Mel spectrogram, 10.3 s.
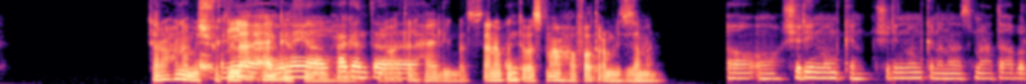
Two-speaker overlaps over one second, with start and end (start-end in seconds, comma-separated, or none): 1.9-3.6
